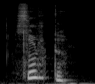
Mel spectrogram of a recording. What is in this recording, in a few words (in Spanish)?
surco, Mixe, Mujer; INALI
